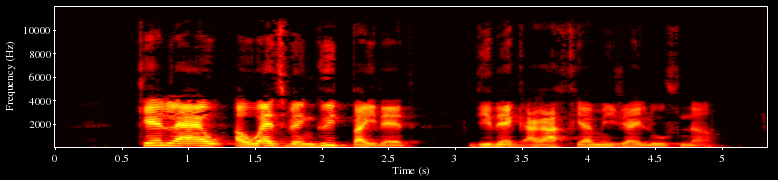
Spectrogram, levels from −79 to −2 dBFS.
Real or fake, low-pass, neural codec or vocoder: real; 10.8 kHz; none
